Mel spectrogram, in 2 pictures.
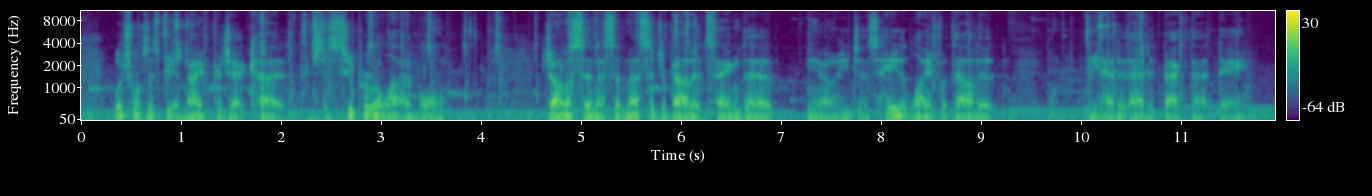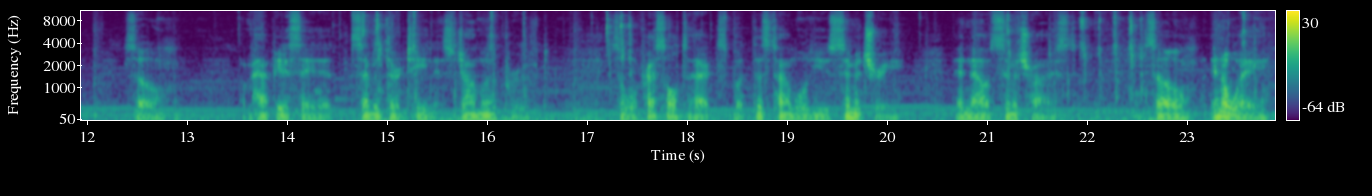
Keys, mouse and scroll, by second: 1.9 shift+middle click, 2.7 scroll down 3, 3.0 shift+middle click, 3.4 scroll down 1, 3.6 shift+middle click, 3.9 scroll up 1, 4.3 shift+middle click, 5.0 shift+middle click, 5.1 scroll up 1, 5.7 click, 6.0 ctrl+x, 6.2-6.5 scroll down 3, 6.7-7.1 scroll up 2, 7.2-8.7 drag, 8.8 double click, 9.7 click, 10.2 ctrl+x, 10.4 scroll down 3, 10.7 shift+middle click, 11.0-12.1 scroll up 4, 12.1-13.6 drag, 13.6 double click, 14.5 click, 15.0 scroll down 2, 15.4 shift+middle click, 16.1 shift+double middle click, 16.5 scroll down 2, 16.8 middle click, 17.3 alt+x, 18.1 click, 20.0 scroll up 1, 20.1 middle click, 21.1 scroll down 1, 21.1 Tab, 21.9 KP_1, 22.4 shift+a, 23.3 click, 23.5 Tab, 23.7 scroll up 3.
